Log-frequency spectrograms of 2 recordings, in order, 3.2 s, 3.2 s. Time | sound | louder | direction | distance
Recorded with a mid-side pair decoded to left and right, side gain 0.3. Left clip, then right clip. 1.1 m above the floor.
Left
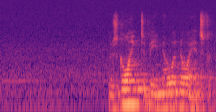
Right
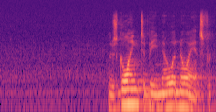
1.6 | a man speaking | right 5 dB | 65° right | 1.3 m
